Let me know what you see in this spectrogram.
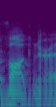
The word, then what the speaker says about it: Wagner: Richard Wagner, or Wagner, as you would pronounce it in the German.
